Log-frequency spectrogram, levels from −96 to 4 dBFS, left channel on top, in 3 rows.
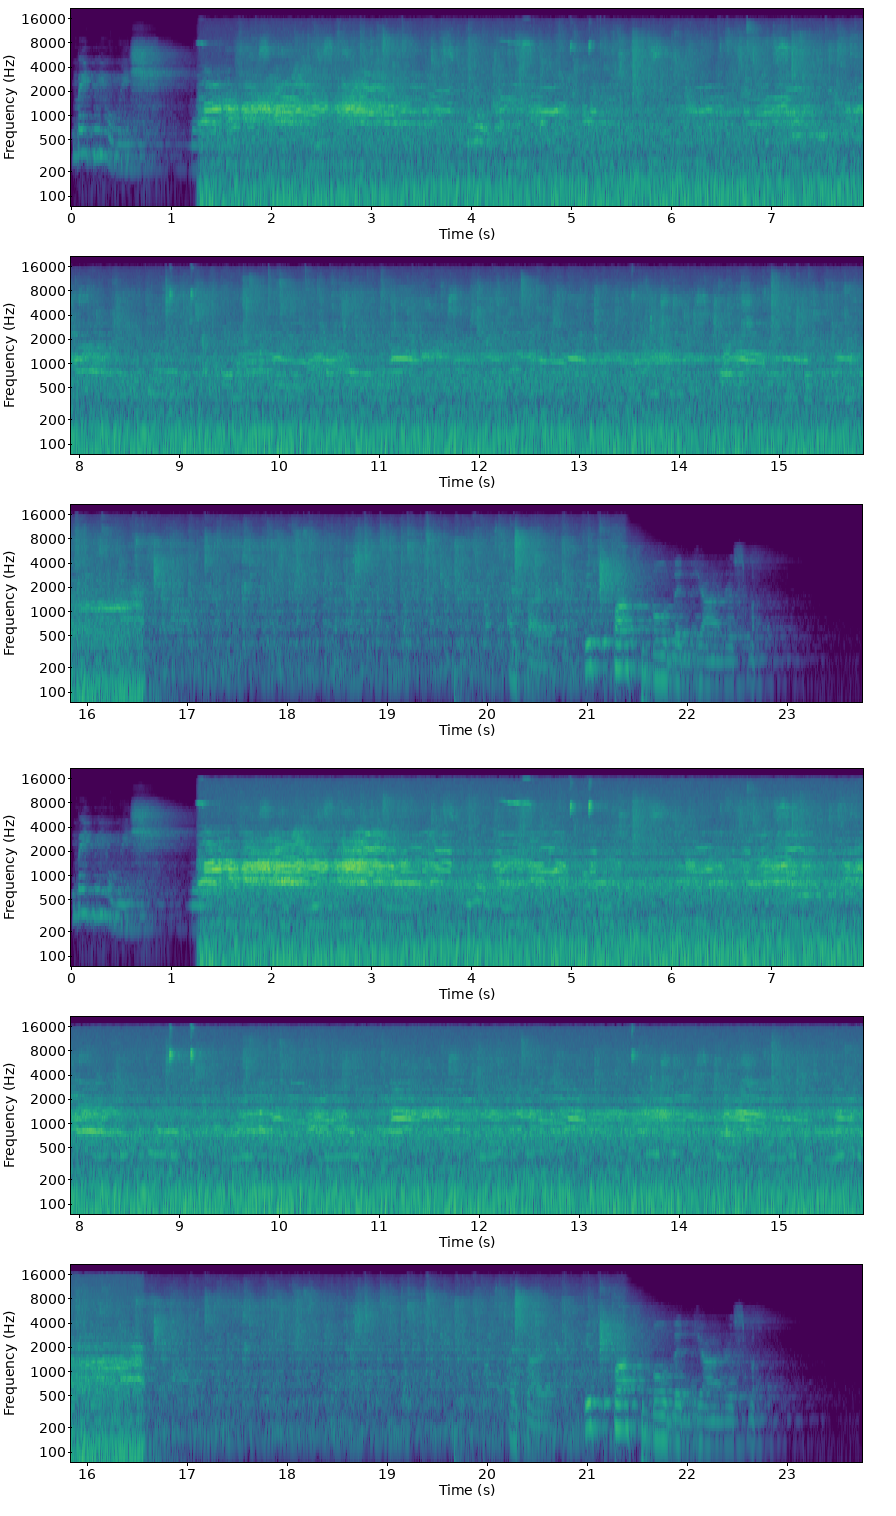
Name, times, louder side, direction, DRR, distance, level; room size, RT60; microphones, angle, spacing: voice 1, 0.0-0.9 1.2-2.8 3.1-3.4 3.7-4.8 5.1-6.0 7.0-13.2 13.6-16.2, left 1 dB, 65° left, 1 dB, 5.6 m, -43 dB
sound 1, 1.3-16.6, right 5 dB, 30° right, 0.6 m, -29 dB
sound 2, 1.6-21.4, left 2 dB, 35° left, 2.6 m, -40 dB
voice 2, 19.9-22.7, right 1 dB, ahead, 4 dB, 1.6 m, -41 dB
26.5 x 15.0 x 9.3 m, 1.5 s
head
